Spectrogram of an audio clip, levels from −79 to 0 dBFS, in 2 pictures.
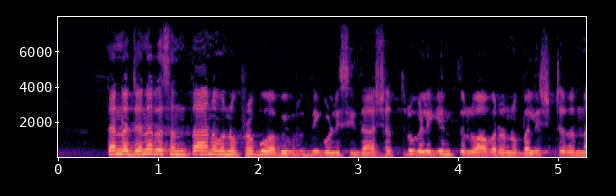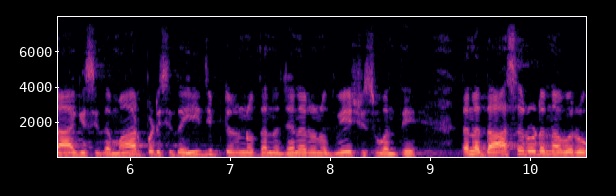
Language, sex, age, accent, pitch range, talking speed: Kannada, male, 30-49, native, 125-170 Hz, 85 wpm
